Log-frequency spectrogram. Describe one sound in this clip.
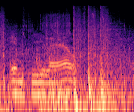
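A rifle fires sharp gunshots.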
